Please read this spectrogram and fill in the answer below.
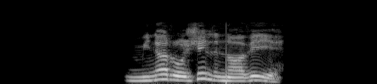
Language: Kurdish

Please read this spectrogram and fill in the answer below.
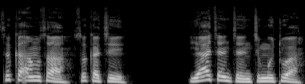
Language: Hausa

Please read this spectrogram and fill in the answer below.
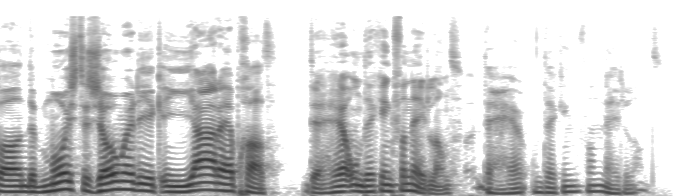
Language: Dutch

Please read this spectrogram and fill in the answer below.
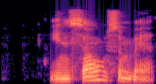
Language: Kabyle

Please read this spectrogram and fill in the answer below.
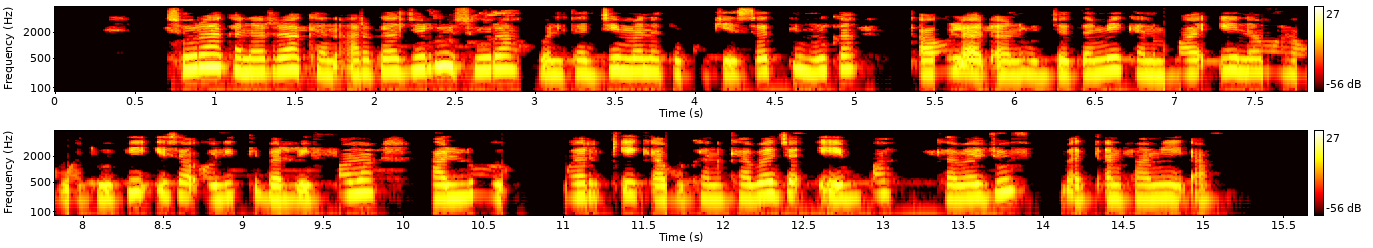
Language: Oromo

